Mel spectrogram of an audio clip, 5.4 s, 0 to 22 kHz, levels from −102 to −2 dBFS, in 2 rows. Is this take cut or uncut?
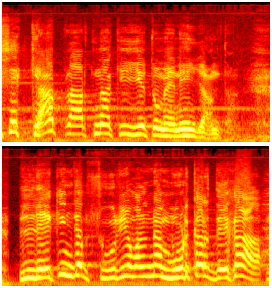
uncut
